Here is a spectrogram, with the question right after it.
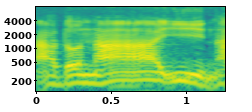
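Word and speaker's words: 아도나이 (אֲדֹנָי): 이게 주라고 아도나이, 아도니 짧게 아도나이. 그러나 하나님을 향해서 주님을 할 때는 아도나이, 나자가 좀 깁니다. 발음을 할 때 아도나이 그렇게 하고 사람을 향해서도 아도니.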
